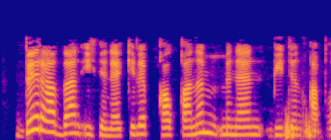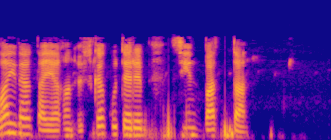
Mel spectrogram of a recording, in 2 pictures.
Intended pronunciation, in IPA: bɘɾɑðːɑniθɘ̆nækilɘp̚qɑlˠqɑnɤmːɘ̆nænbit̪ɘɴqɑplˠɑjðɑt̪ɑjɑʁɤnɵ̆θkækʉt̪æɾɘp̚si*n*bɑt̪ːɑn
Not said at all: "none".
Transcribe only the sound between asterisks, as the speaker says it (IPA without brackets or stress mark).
n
